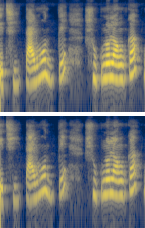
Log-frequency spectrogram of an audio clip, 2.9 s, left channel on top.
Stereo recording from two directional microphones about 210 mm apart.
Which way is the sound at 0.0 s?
15° left (ahead or behind).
